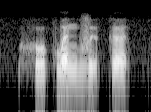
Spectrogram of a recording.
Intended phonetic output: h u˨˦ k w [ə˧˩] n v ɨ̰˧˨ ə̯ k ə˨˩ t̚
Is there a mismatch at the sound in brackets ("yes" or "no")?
no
